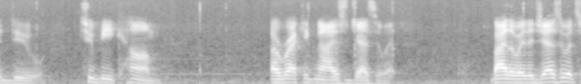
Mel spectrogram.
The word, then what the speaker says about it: Jesuit: get the pronunciation because looking at that word you might think it's j sweets or j suits or something like that it's not it's jesuit jesuits are uber priests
